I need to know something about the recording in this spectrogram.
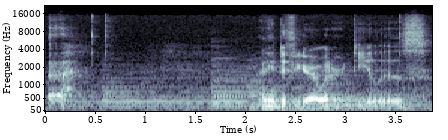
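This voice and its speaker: A man's voice: rumbling low, sing-song, moderate pace, creaky, music in the background. A man playing a visual novel, reading the lead character's lines in a dry, exasperated mutter. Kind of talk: casual game playthrough reading.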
